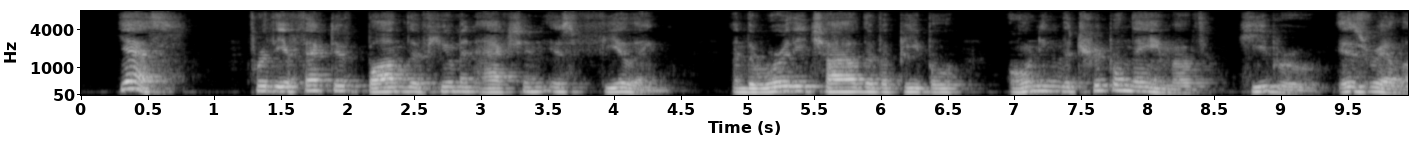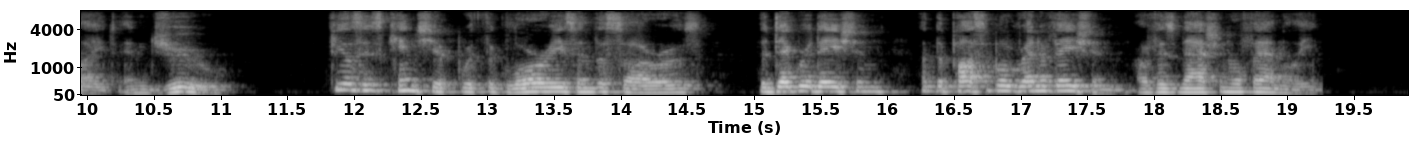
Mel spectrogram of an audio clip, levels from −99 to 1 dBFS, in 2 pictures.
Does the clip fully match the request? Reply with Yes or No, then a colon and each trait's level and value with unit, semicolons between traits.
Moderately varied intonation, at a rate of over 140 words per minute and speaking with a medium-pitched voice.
No: average, 3.9 semitones; slow, 135 wpm; medium, 150 Hz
